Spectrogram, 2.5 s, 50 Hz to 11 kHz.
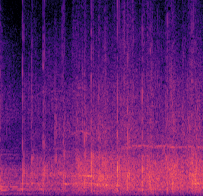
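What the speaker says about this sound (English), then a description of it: "Round of applause for these 5 guys." Crowd clapping for the five players named to the All-FBA first team at an awards ceremony, a brisk burst of applause that builds within the first second and continues steadily.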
